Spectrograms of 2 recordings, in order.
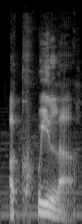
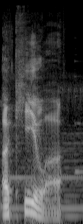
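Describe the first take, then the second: First: It is said the way classical Latin sounds. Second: It is said the Spanish way, like tequila. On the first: The speaker calls it right. "it should probably be Aquila" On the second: The speaker calls it wrong. "I've been pronouncing uh, Aquila's name wrong because I've been saying Aquila"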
